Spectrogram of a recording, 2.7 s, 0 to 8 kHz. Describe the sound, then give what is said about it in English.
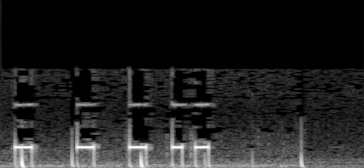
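Five short touch-tone beeps from a telephone keypad, dialed in a quick uneven sequence for an international call (01, country code 82, city code, then the number), each cut off crisply, followed by a faint click. No one speaks. “Dial 01, plus the country code, which is 82, and then the city code, and then the number...”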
